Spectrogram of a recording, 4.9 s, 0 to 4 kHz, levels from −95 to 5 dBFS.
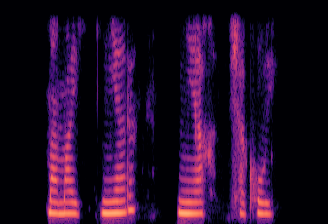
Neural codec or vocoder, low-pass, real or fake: codec, 44.1 kHz, 7.8 kbps, DAC; 3.6 kHz; fake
